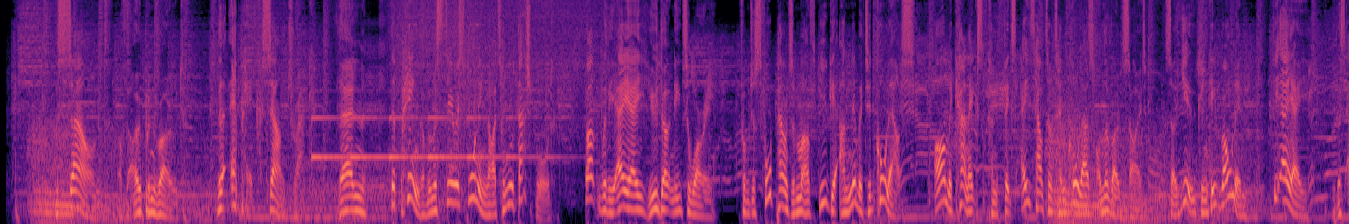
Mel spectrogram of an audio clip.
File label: Commercial; AA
